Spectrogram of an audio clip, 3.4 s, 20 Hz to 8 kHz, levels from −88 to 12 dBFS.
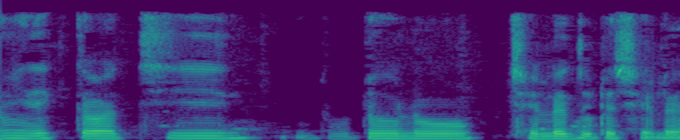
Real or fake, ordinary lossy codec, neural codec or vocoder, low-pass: real; MP3, 48 kbps; none; 7.2 kHz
